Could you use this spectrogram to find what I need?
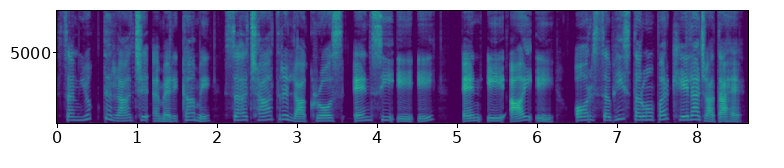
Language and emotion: Hindi, neutral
